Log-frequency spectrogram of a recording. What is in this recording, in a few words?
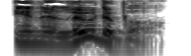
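"ineludible", British English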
